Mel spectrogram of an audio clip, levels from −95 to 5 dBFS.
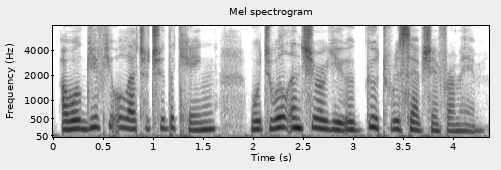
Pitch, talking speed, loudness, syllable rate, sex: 220 Hz, 250 wpm, -18 LUFS, 5.9 syllables/s, female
